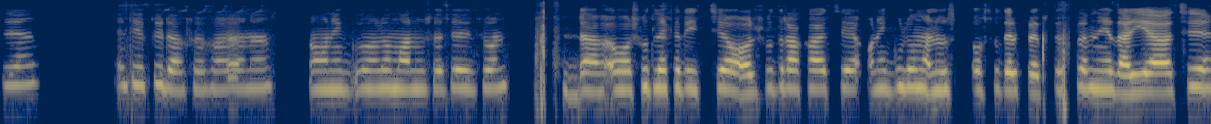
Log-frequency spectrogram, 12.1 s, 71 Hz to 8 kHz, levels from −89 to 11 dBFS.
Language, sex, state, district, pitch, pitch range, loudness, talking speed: Bengali, female, West Bengal, Malda, 270 Hz, 260-280 Hz, -19 LUFS, 105 wpm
